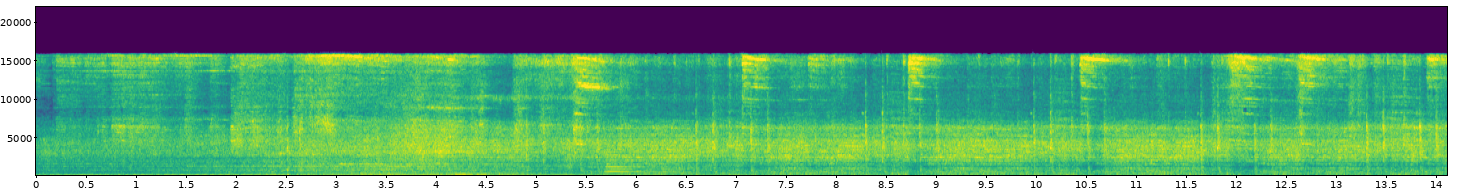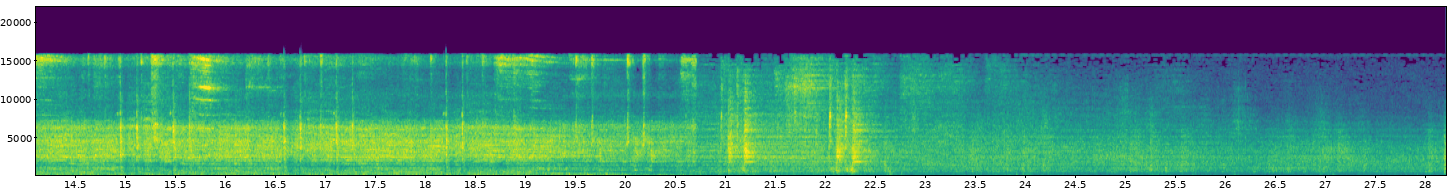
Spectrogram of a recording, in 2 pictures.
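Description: GT22 diesel-electric locomotive passing at speed with a train of passenger coaches: a deep, steady engine drone first, then the rolling rumble and clatter of the coaches' wheels on the rails. About 20 seconds in the sound drops off sharply and turns thinner and quieter as the train recedes.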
